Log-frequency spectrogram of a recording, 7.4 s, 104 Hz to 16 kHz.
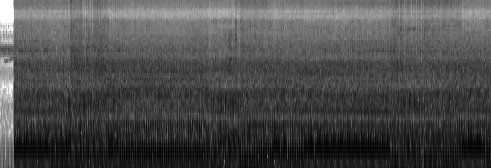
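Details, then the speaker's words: Northstar 10000 PPG 10 kW generator bought at auction, condition unknown: a wavering, uneven drone that keeps stumbling and surging. Rough running from a dirty carburettor. "Carburetor's dirty."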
